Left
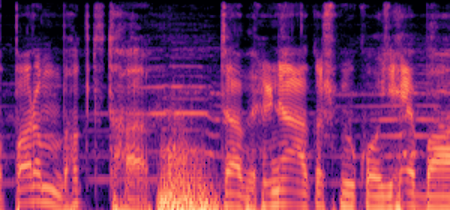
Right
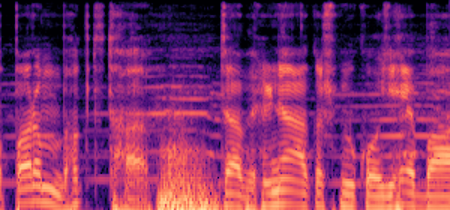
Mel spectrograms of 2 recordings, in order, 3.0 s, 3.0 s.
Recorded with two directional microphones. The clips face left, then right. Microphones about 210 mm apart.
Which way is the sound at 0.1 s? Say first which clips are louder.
Right 6 dB; 55° right (ahead or behind).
